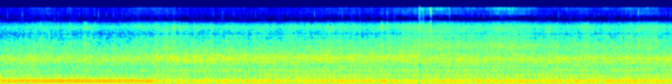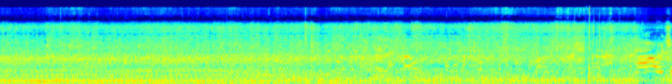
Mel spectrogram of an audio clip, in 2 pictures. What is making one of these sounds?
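Waves splash and spray against the hull of a moving boat.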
